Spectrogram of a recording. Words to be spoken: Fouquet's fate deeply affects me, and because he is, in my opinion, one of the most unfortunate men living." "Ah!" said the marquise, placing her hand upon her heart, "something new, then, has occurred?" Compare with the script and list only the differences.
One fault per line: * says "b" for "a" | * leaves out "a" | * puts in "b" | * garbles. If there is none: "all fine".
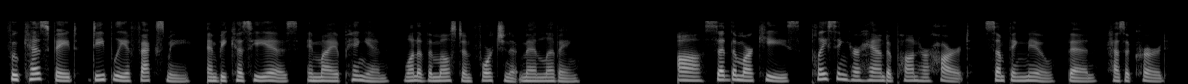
all fine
